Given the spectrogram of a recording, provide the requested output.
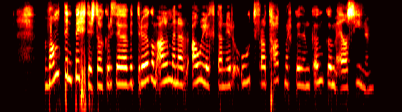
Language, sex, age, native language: Icelandic, female, 18-19, Icelandic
